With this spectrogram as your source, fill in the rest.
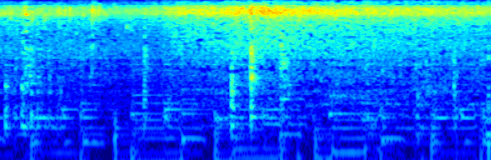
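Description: Curry leaves and ginger-garlic-chili paste frying in hot oil in a heated pot give a steady, bright sizzle, with a run of soft stirring scrapes and knocks underneath. No one speaks.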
